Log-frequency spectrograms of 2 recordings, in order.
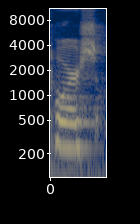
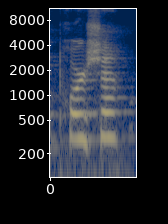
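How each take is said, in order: First: It is said in a plain, everyday way. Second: It is said in a posh, fancier way. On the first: This is how the speaker always says it. "I said Porsche" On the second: This is the posh way the speaker avoids. "I don't have to be posh"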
